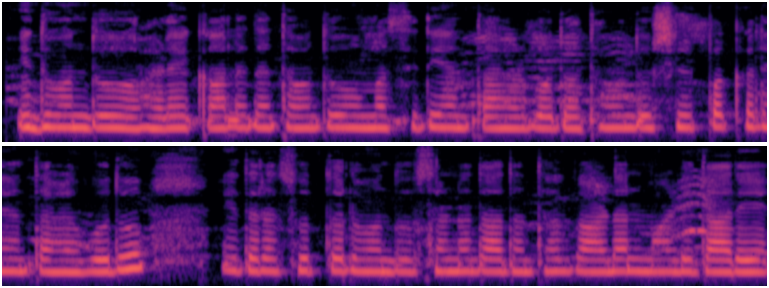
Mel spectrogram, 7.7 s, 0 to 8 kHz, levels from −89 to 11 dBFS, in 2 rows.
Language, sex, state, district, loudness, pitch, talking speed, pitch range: Kannada, female, Karnataka, Gulbarga, -31 LUFS, 220 Hz, 150 wpm, 215-230 Hz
